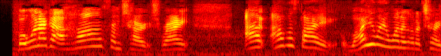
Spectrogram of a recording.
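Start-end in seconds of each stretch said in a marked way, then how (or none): 3.4-4.5 play-acted sassy, challenging tone, full of attitude. Retelling asking the partner about church: retelling own question with attitude. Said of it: "I had an attitude".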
